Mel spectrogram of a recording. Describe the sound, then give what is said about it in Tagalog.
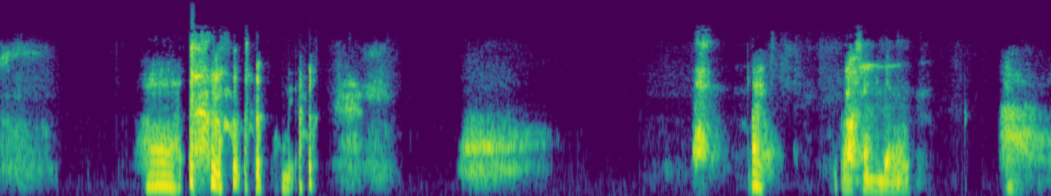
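Several slow, deep breaths, about five, taken at the breather's own pace to relax. Each is drawn in and let out with a soft audible rush, some exhales turning into voiced sighs, separated by pauses of silence. “Before we begin, pwede ba tayo huminga lang ng malalim kahit mga limang malalim na hininga lang?”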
